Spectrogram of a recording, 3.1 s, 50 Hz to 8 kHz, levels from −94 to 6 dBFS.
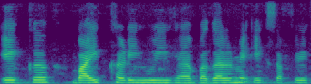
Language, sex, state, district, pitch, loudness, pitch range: Hindi, female, Chhattisgarh, Raipur, 210 Hz, -20 LUFS, 205-215 Hz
